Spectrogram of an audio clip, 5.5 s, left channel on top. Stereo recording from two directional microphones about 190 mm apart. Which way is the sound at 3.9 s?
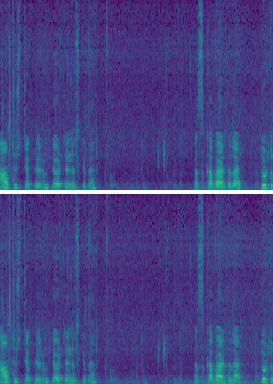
60° left (ahead or behind).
